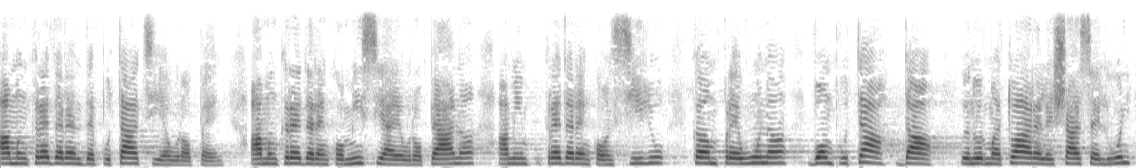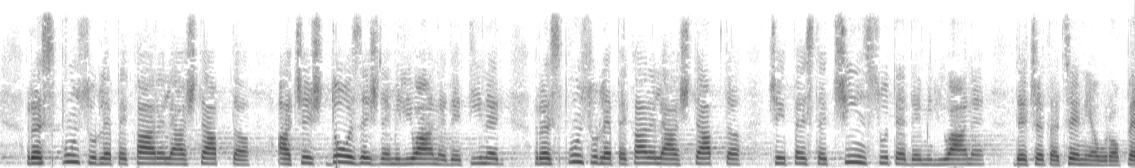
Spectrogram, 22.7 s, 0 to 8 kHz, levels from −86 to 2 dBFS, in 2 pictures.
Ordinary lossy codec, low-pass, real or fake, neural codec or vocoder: none; 7.2 kHz; real; none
